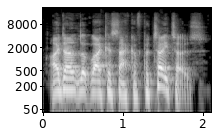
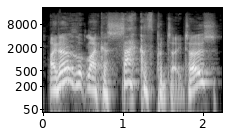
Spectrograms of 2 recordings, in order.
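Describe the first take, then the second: First: No single word carries special stress. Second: The stress falls on the word sack. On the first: It is a neutral statement of fact. "a neutral statement of fact" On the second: It looks like another kind of container. "I look like another container of potatoes, but not a sack"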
